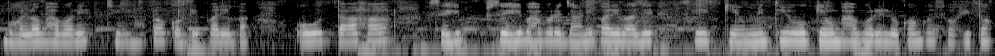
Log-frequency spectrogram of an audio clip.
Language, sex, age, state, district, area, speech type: Odia, female, 18-30, Odisha, Balangir, urban, spontaneous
